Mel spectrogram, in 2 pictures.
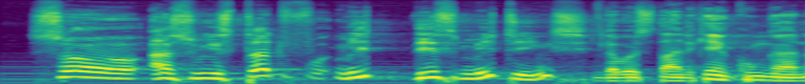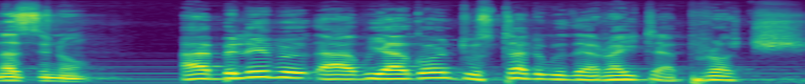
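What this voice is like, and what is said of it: Kenyan-accented English. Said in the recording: “The Kenyan accent may be a bit hard”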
